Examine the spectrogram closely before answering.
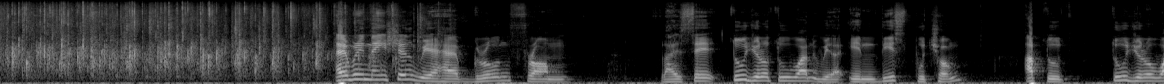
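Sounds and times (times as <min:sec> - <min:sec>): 
crowd clapping as an offering to praise God: 0:00.0 - 0:04.7
speech: 0:03.4 - 0:05.8, 0:06.6 - 0:11.6.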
